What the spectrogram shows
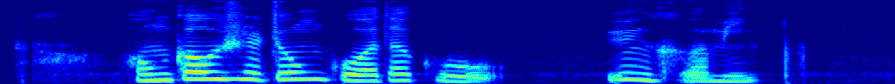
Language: Chinese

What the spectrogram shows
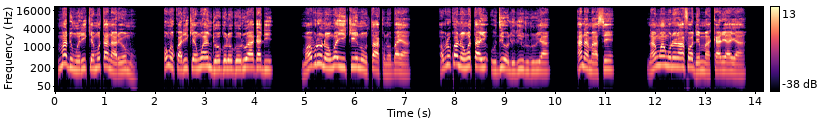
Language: Igbo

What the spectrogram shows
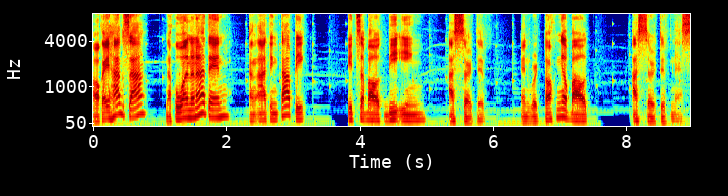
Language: Filipino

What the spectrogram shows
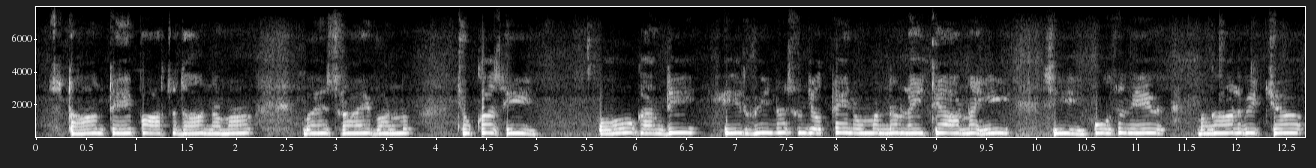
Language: Punjabi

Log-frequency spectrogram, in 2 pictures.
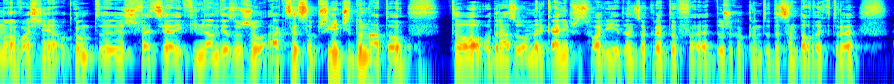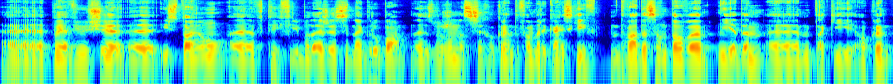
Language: Polish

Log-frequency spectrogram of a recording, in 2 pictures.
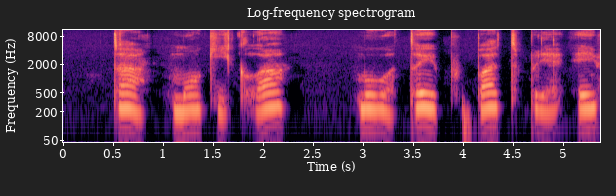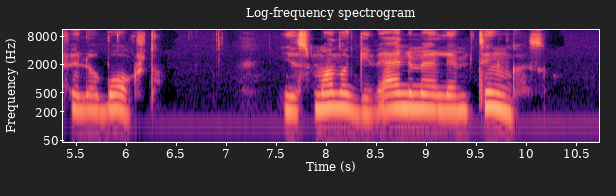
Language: Lithuanian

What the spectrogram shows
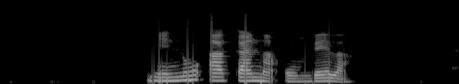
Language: Tunen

